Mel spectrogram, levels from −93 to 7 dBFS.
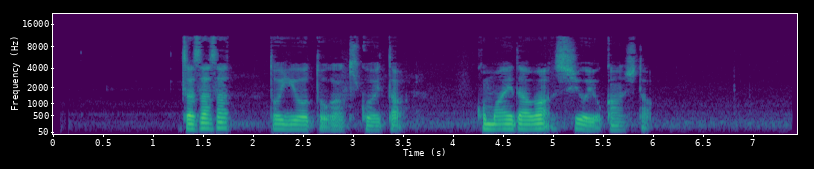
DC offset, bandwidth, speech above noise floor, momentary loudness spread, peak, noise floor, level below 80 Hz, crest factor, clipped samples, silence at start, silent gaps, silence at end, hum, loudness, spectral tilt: under 0.1%; 11.5 kHz; 44 dB; 12 LU; -10 dBFS; -74 dBFS; -76 dBFS; 22 dB; under 0.1%; 1.3 s; none; 1.5 s; none; -31 LUFS; -5 dB/octave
